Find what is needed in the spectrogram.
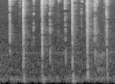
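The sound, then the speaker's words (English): Rapid keystrokes on a computer keyboard as someone searches on Google, a steady run of crisp, fairly quiet clicks with no voices. “This is the sound of me Googling it.”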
